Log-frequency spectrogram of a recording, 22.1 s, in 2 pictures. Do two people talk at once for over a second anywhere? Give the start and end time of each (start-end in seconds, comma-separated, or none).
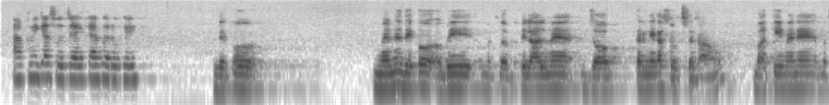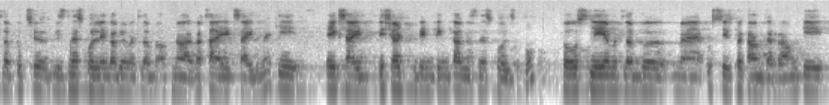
none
